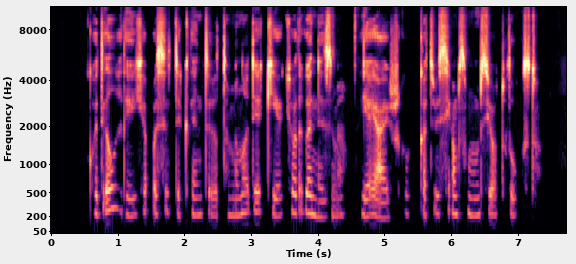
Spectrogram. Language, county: Lithuanian, Kaunas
